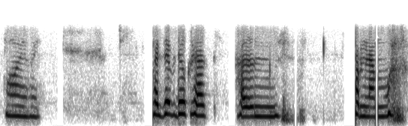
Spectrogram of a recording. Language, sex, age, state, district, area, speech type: Manipuri, female, 18-30, Manipur, Chandel, rural, conversation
